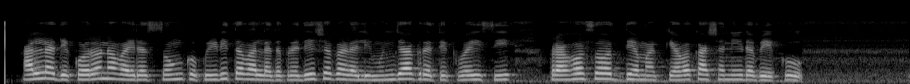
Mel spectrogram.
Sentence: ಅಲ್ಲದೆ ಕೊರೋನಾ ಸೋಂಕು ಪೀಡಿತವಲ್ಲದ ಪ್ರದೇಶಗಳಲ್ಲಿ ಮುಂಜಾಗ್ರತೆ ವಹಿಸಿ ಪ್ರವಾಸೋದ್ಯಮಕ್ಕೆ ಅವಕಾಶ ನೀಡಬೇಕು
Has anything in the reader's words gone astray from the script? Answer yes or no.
yes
